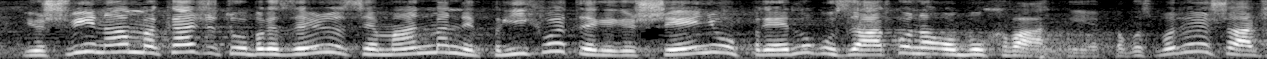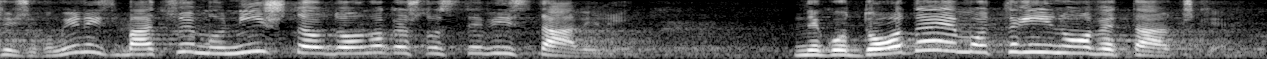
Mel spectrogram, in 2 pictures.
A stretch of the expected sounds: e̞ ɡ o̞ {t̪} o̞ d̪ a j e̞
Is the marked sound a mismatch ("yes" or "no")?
yes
